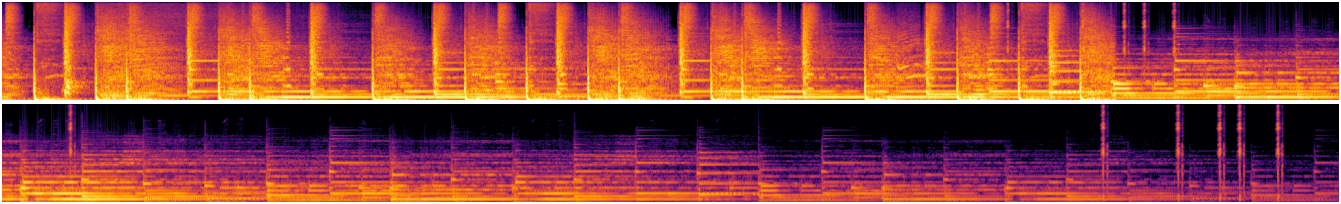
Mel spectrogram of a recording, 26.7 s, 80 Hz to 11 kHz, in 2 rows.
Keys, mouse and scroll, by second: 5.1-6.1 middle drag, 6.1-6.5 scroll up 2, 6.5-7.8 shift+middle drag, 7.8 Tab, 9.0 Tab, 9.9 click, 10.7 click, 11.0 alt+shift+click, 11.6 alt+shift+click, 12.5 ctrl+b, 14.1 middle click, 14.5-14.9 scroll up 4, 14.9-16.3 middle drag, 16.3 ctrl+z, 16.7-17.9 ctrl+z, 18.1 ctrl+z, 20.1 f, 25.0 click, 25.3 alt+shift+click, 25.5 alt+shift+click, 25.9 alt+shift+click, 26.5 f.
